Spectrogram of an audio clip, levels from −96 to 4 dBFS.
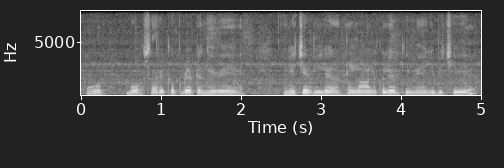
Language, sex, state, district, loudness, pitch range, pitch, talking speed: Hindi, male, Uttar Pradesh, Saharanpur, -16 LUFS, 155-160 Hz, 155 Hz, 180 wpm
